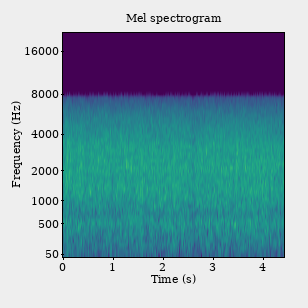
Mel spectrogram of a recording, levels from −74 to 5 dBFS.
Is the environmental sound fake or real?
real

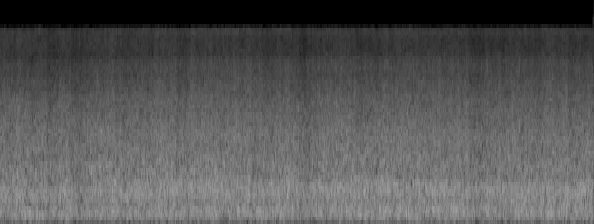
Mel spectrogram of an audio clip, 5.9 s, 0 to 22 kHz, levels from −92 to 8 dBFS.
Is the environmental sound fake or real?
real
